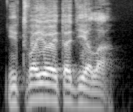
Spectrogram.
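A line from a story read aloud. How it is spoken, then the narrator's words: Rude reply. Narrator (Russian): грубо отвечал он жене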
